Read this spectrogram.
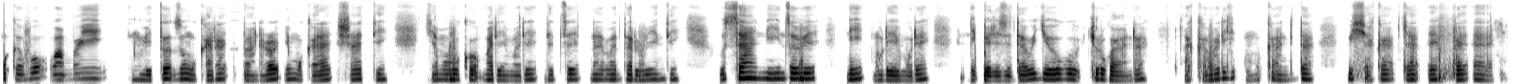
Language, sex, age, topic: Kinyarwanda, male, 18-24, government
